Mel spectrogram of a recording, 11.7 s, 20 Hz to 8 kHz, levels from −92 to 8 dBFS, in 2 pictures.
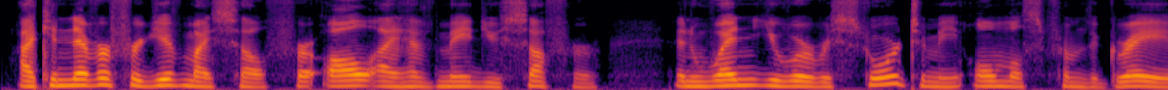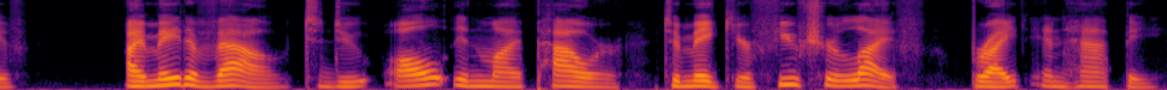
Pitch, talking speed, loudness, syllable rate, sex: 170 Hz, 210 wpm, -22 LUFS, 5.4 syllables/s, female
